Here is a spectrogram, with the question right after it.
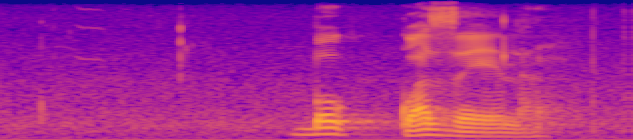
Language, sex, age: Swati, male, 25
